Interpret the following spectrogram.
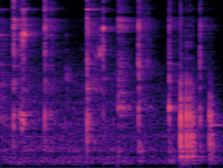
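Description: A metal spoon scraping and clinking against glass as grated carrots are tipped from a glass bowl into a glass dish and stirred in, a quick run of sharp clinks with a busier cluster near the end.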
